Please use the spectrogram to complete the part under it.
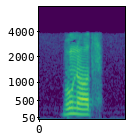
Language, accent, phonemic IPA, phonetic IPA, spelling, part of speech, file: Armenian, Eastern Armenian, /buˈnot͡sʰ/, [bunót͡sʰ], բունոց, noun, Hy-բունոց.ogg
- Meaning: vulva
